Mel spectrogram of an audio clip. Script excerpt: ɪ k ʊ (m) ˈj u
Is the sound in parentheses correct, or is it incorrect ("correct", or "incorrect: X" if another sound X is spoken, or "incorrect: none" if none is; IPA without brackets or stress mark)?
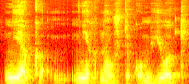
correct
